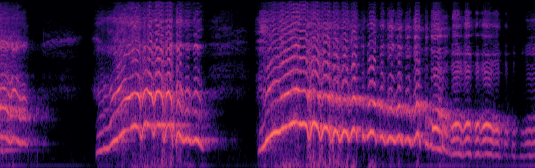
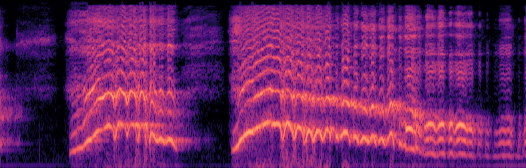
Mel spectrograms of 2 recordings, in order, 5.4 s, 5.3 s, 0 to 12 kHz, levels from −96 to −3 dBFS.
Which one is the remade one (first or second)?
second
